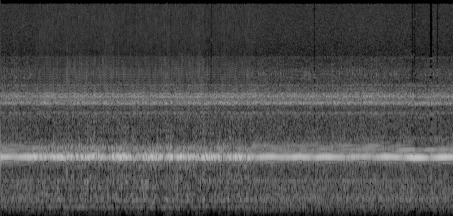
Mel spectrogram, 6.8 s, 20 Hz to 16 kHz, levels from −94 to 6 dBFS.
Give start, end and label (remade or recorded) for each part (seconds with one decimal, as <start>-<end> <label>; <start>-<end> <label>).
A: 0.0-0.5 recorded; 0.5-3.8 remade; 3.8-6.8 recorded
